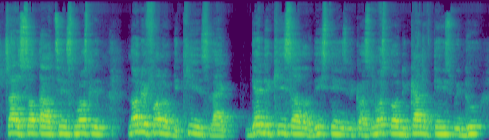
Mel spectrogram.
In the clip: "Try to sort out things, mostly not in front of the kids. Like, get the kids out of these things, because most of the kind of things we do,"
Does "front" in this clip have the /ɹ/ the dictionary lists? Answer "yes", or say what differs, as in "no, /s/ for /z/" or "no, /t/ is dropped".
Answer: no, /ɹ/ is dropped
